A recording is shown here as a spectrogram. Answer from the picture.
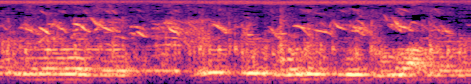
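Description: A flock of young chicks peeping, many short high falling peeps overlapping in quick succession, with lower drawn-out calls from the birds beneath them.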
